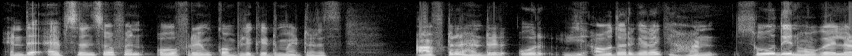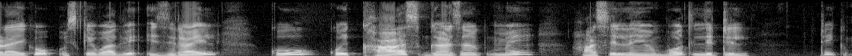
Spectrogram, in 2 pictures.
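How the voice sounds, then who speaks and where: A man with an Indian accent, an English teacher who reads editorial lines slowly and then explains them in quick Hindi. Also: on the high side, fairly bright tone, dry recording, studio quality.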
